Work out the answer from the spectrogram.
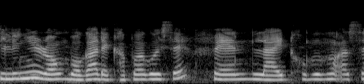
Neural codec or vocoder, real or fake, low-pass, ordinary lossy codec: none; real; none; none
